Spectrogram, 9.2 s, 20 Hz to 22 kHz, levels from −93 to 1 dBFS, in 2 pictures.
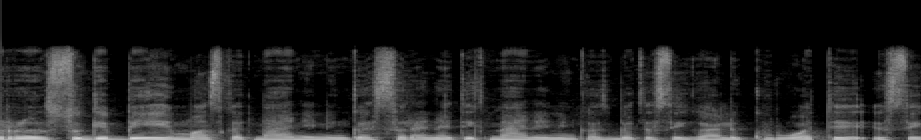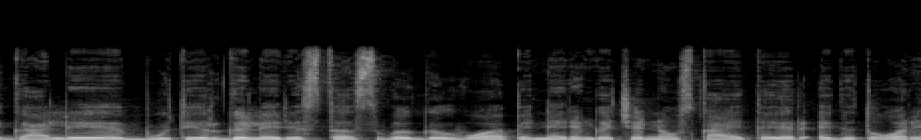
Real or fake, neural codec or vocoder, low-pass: fake; vocoder, 44.1 kHz, 128 mel bands, Pupu-Vocoder; 14.4 kHz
